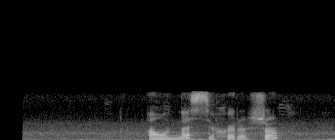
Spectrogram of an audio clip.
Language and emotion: Russian, positive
